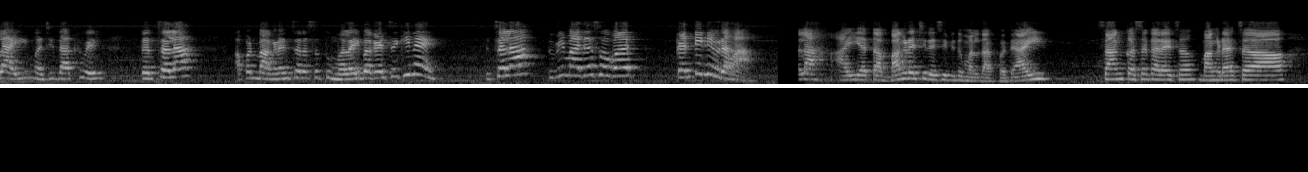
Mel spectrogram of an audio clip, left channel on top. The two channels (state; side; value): silent; right; digital silence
